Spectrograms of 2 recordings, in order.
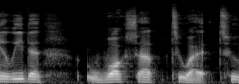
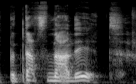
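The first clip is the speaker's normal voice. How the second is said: All Might; 6 semitones higher, 6 dB louder than usual. Acted. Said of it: "But All Might says".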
